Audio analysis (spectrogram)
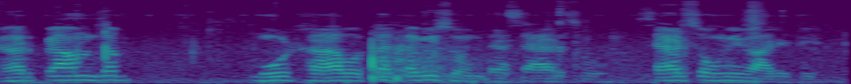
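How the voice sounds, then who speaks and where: A man's voice: fairly high pitch, fairly quick, heavy background noise. A man in his twenties chatting casually to viewers from a phone held at arm's length, joking with a friend. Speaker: vlogger. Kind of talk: casual vlog chat. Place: concert hall, outdoors, then inside a car.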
